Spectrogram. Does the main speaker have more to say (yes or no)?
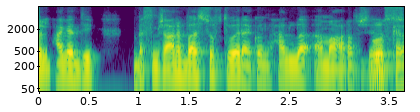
no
